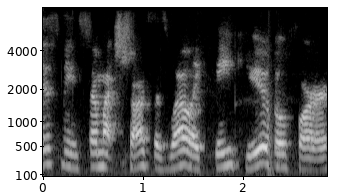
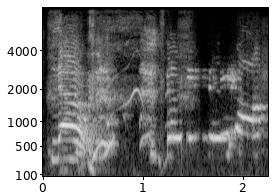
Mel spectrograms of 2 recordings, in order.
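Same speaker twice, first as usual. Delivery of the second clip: laughing; 12 semitones higher than usual. Real, not acted. Laughing at the covers joke.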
